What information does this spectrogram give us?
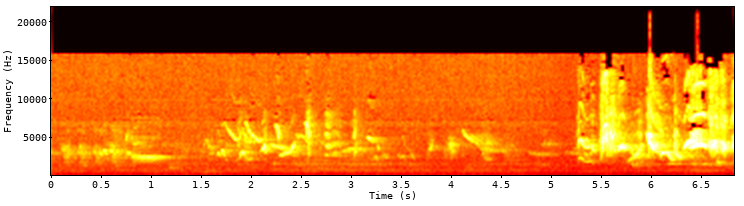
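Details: Common myna at Ubon Ratchathani, Thailand, 15 March 2021, Nikon P1000: scattered high chirps and squeaky notes, then a sudden loud burst of shrill, buzzy chattering near the end.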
